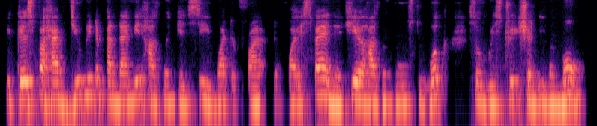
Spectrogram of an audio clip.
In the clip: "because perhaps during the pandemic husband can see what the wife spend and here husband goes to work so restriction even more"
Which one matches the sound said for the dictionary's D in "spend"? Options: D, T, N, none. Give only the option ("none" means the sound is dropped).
none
